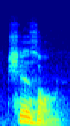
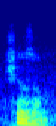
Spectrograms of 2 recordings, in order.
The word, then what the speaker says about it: Chisholm: Chisholm. That's how we're going to pronounce that. Chisholm.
